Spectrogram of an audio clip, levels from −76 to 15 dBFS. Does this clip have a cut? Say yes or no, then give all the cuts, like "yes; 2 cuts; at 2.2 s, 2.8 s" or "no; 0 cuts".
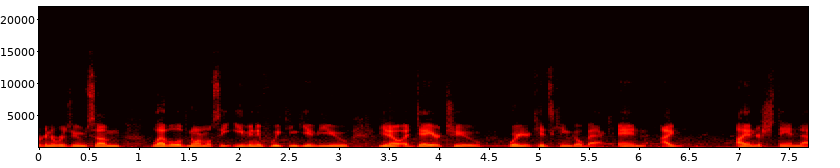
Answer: no; 0 cuts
